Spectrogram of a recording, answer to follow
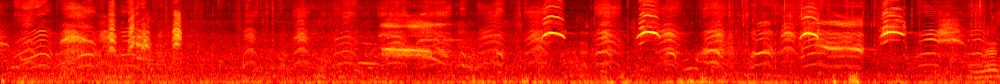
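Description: Gulls calling over water: a string of short, harsh arched cries that come thickest in the second half, over a steady low rumble.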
